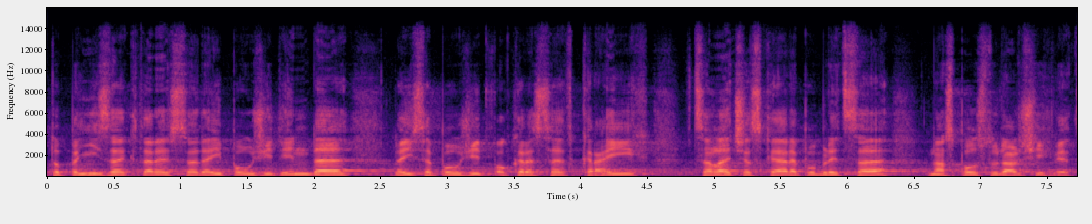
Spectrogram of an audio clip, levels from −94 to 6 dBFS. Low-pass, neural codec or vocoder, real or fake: 14.4 kHz; vocoder, 44.1 kHz, 128 mel bands, Pupu-Vocoder; fake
